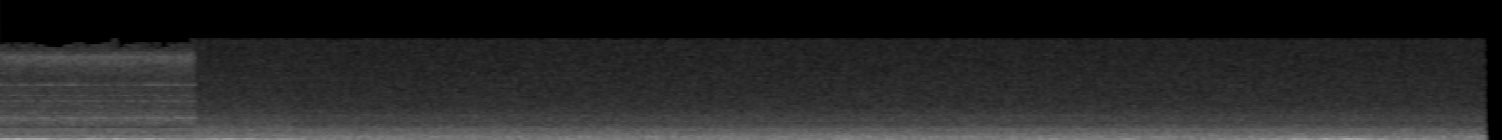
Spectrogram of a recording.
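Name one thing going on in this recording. A low, steady rumble fills an aircraft cabin.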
